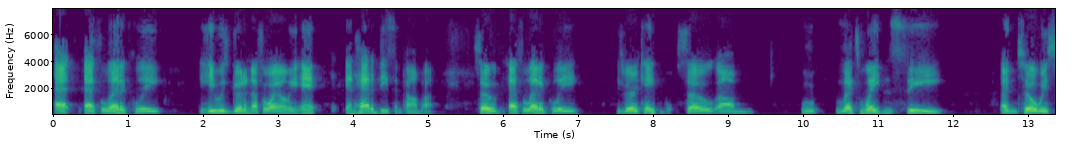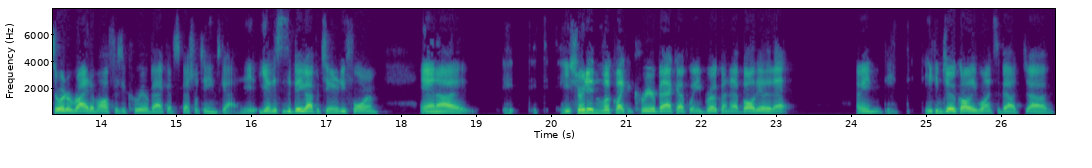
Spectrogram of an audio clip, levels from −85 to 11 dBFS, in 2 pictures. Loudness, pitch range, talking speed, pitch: -18 LUFS, 135-180 Hz, 175 wpm, 150 Hz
